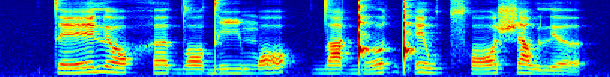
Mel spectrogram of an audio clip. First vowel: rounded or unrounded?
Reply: unrounded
